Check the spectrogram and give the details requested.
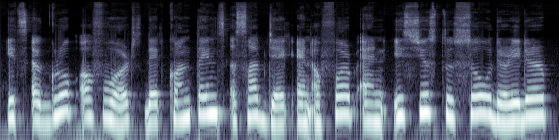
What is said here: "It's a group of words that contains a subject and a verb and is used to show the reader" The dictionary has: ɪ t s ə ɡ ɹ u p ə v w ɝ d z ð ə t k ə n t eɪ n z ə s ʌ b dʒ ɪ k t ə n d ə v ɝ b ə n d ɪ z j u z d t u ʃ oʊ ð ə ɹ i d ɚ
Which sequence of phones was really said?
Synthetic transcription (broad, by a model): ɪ t s ə ɡ ɹ u p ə f w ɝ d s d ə t k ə n t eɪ n s ə s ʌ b dʒ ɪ k t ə n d ə f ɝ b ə n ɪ s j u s t u s oʊ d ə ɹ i d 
